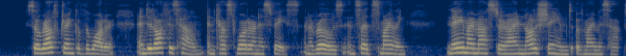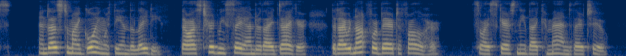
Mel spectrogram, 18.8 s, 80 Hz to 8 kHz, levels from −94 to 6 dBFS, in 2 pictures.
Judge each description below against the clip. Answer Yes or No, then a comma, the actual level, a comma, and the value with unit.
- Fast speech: Yes, fast, 210 wpm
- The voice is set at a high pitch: Yes, high, 225 Hz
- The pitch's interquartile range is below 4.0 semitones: Yes, average, 3.1 semitones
